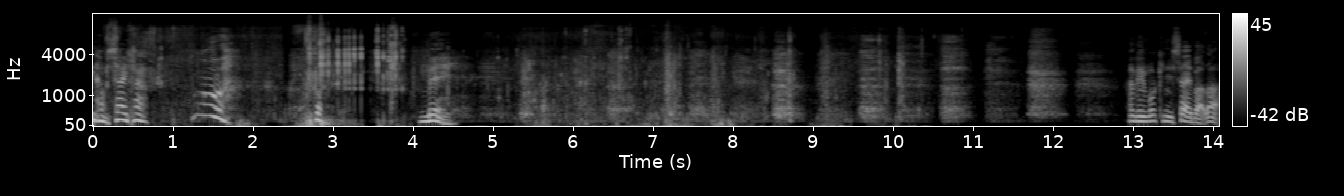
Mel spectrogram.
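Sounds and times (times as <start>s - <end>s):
man panting hard: 4.6s - 12.8s.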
